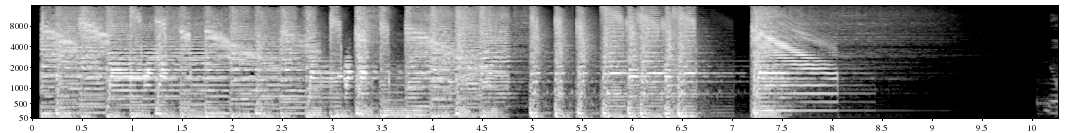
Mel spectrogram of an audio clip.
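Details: Bouncy synthesizer and keyboard music with quick repeated notes cuts off abruptly near the end, leaving a fading tone and silence, with no animal sounds.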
